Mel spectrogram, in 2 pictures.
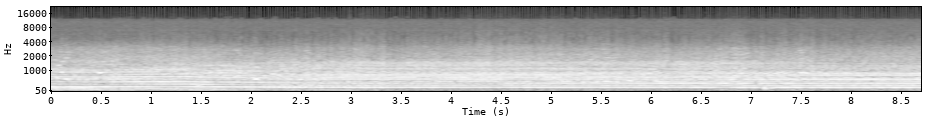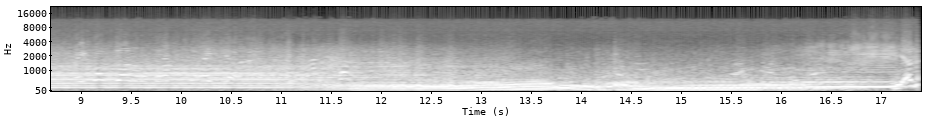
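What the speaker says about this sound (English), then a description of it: "the roar of thundering engines" Off-road rally cars from the Toyota and Pajero teams roar loudly and steadily nearby, with sustained engine drone and shifting pitch as a vehicle revs and surges toward the end.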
